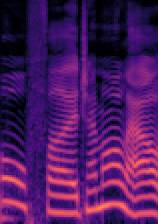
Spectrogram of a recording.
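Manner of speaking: attempted put-on Wisconsin accent that sounds Irish. Play a sweet old lady answering her door about wreaths, in an attempted Wisconsin accent that sounds Irish. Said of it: "I was trying to do Wisconsin".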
